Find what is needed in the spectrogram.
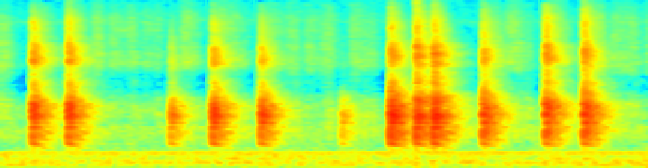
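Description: Chalk writing on a blackboard: a quick run of short, sharp taps and scratches, roughly three a second, as each letter is stroked out.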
